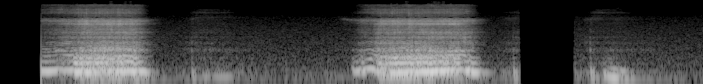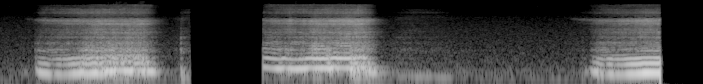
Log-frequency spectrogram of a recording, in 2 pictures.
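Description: Loud, low rattling snores repeat about every four seconds with quiet breaths out between them; snoring.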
